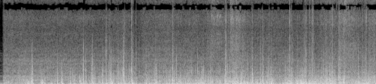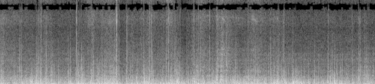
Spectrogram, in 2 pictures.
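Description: Moving passenger train running on the track, a steady rumble with rattling and clatter, under wind rushing over the microphone as the train goes along.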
